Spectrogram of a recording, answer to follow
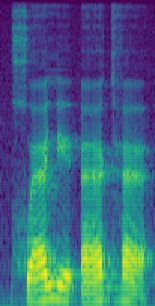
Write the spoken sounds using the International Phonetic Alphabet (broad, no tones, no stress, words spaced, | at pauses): χʷælʲe ʔæɡʱæ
